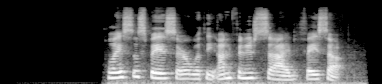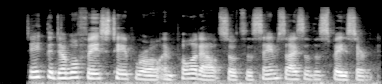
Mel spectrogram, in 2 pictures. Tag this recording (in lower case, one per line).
speech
